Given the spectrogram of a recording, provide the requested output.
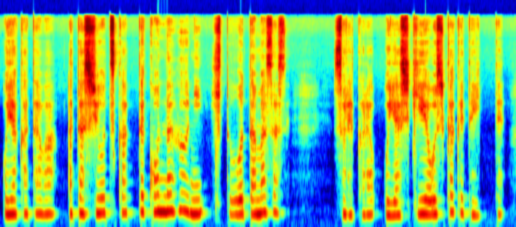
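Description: A woman's voice: high voice, flat delivery, moderate pace, mellow, no room sound, studio quality, pitched above the performer's own voice. A woman voicing a desperate, guilt-ridden young woman who pleads breathlessly through sobs in a spoken story reading. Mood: confessing.

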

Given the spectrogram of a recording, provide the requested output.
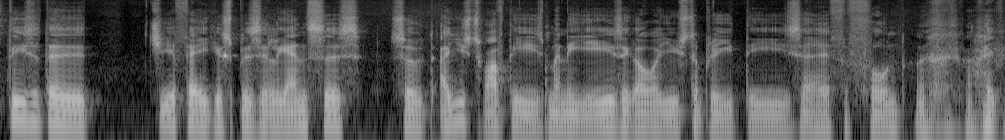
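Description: A man's voice: low-pitched, a little mellow, dry recording. A man hosting a fishkeeping channel, giving a casual, hesitant voice-over with lots of fillers and restarts.

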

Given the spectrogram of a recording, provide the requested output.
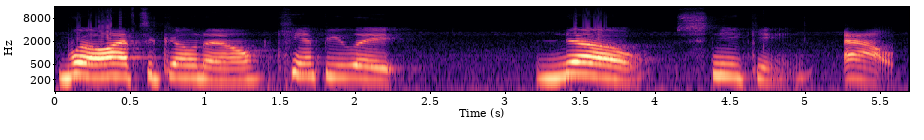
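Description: A woman's voice: a little high, slow pace. A woman voicing a strict mother who scolds her kids in short clipped lines before heading out. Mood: stern.

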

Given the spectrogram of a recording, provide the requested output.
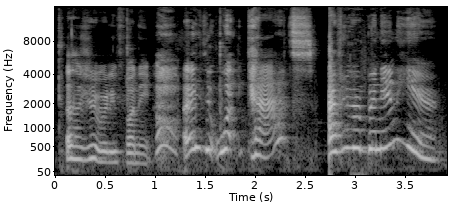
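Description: A woman's voice: extremely high pitch, wildly swooping pitch, moderate pace. A young woman streaming a game, chatting casually and giggling as she reacts to the match and her chat.

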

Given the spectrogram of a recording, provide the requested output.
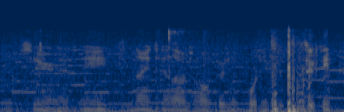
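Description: A man's voice: low-pitched, monotone, a bit bright, faint music behind. Game master man tallying dice rolls. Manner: counts dice aloud, distracted pauses. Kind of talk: casual tabletop game play.

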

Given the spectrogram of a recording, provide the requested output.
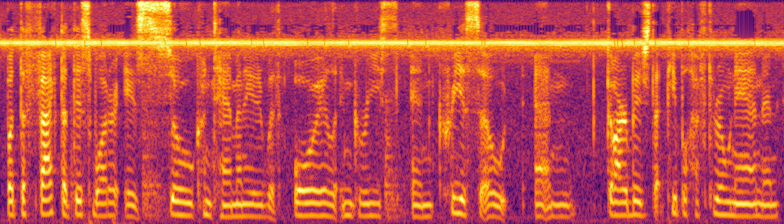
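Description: A woman chatting casually for an outdoor vlog, thinking aloud and interrupting herself as she goes. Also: on the low side. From Acadian Canada. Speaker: vlogger. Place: outdoors on a bridge over water. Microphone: phone set on the bridge. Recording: noisy outdoor phone recording, traffic, insects.

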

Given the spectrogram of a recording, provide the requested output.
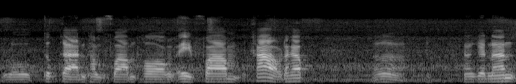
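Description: A man's voice: mid-range voice, fairly even intonation, normal speed, pushed and bright. Young man, casual game commentary, crude jokes, hissy noisy phone recording. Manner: crude, joking, talks to himself and viewers. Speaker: mobile game streamer. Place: home game-casting room. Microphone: phone mic, speaking away from it.

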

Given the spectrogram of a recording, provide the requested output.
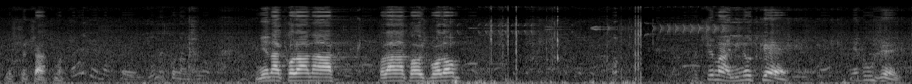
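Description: A man leading a karate class, calling out counts and commands and correcting students in a stern coaching manner. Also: a little high. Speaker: karate instructor. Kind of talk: barking drill commands and counts. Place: outdoor training camp with a group. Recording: noisy outdoor camera audio with group.

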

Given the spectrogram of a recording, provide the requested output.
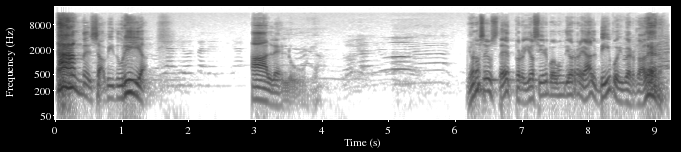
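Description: A man preaching a sermon, swinging from quiet murmurs to shouts and calling on the congregation to answer him. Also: mid-range voice, very animated, measured pace, vocal fry, pauses often. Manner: calls on the congregation to respond.

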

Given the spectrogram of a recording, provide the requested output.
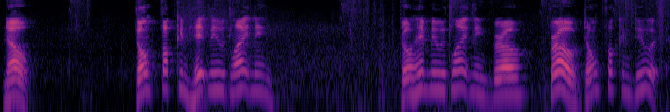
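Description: A man streaming a game live, reacting loudly, swearing often and mocking himself as he plays. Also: high-pitched, normal speed. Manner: excitable, swears a lot, mocks himself. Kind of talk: live gameplay commentary.

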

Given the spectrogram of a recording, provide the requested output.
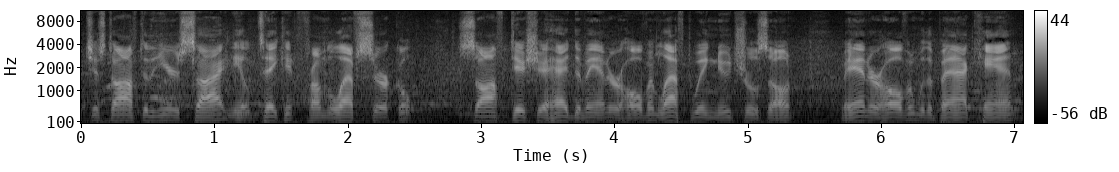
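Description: This is live ice hockey commentary from an American man with a medium-pitched voice that sounds pushed and bright. He talks conversationally in short, clipped phrases over the clear background noise of a live arena broadcast.

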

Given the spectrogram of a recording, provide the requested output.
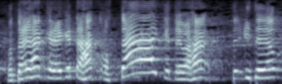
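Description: A man doing stand-up comedy, animated and full of crude slang, acting out quotes. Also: extremely high pitch, rapid-fire, some chatter behind. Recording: roomy theater reverb with faint noise.

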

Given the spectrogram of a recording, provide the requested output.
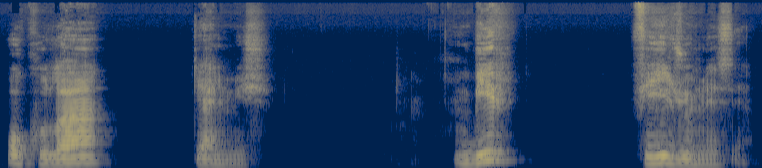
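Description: A man giving a recorded grammar lesson, explaining slowly and deliberately and often repeating key terms. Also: medium pitch, lively intonation, creaky, a little mellow, slightly rough. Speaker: Arabic grammar teacher.

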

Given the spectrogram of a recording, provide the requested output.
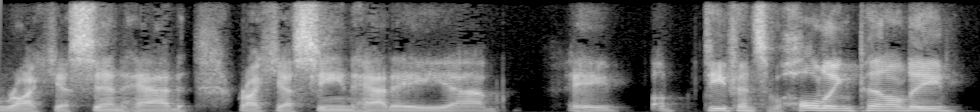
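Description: Low-voiced middle-aged man giving a sports news recap. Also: a bit bright. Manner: conversational, with many fillers and self-corrections. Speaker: sports reporter. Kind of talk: recap to camera. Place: living room with sofa, indoors.

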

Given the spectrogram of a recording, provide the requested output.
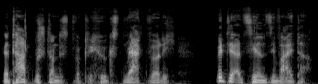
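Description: A man reading an audiobook, voicing a shrewd, calm middle-aged detective who speaks low and measured, almost murmuring. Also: slightly rough, no echo, studio quality, heavily acted. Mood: calm, probing.

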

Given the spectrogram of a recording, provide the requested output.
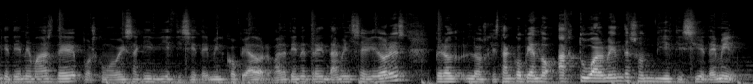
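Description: A young man with a Spanish accent from Spain guides viewers through a screen recording. He talks casually and directly to the audience, often restarting his words. Soft music runs quietly behind his mid-pitched voice. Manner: chatty, addresses viewers directly, frequent restarts. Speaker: crypto tutorial host. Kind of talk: screen-recorded tutorial walkthrough. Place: indoor room.

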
